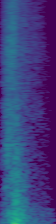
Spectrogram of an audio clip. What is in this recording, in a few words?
throw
